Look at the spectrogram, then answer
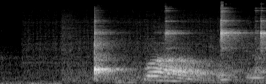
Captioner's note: bottle cap pops open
